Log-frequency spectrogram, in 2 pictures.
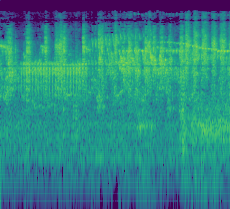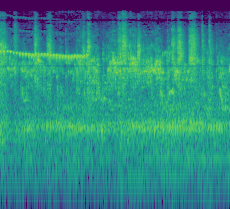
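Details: Budgerigars in continuous warbling chatter: dense, overlapping chirps and buzzy trills, with a thin whistled note that glides gently downward through the middle of the stretch.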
